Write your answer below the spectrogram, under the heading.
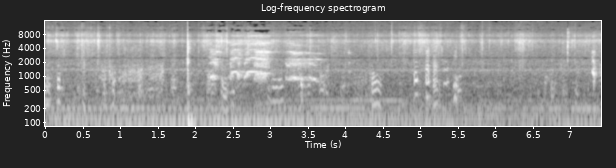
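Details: Rooster crowing at a chicken coop, a drawn-out harmonic crow of about a second mid-clip, fairly distant, over steady low hum and scattered hen clucks.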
